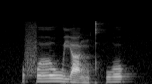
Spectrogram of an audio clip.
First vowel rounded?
no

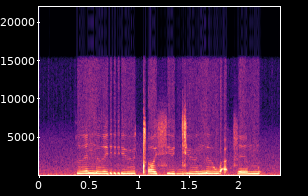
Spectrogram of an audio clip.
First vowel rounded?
no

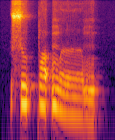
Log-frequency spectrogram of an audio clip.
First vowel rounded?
yes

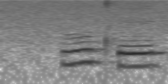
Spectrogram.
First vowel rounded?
yes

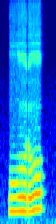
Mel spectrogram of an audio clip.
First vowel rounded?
yes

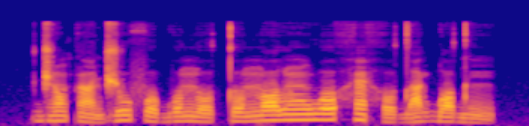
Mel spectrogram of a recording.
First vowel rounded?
yes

